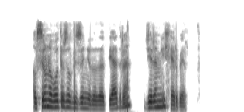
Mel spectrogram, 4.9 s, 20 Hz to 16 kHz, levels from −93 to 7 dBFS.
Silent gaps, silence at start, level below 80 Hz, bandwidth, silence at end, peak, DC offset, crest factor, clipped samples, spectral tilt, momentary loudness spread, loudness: 2.13-2.17 s, 2.77-2.88 s; 0.65 s; -58 dBFS; 7.8 kHz; 1.15 s; -2 dBFS; under 0.1%; 18 dB; under 0.1%; -5 dB/octave; 10 LU; -19 LUFS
